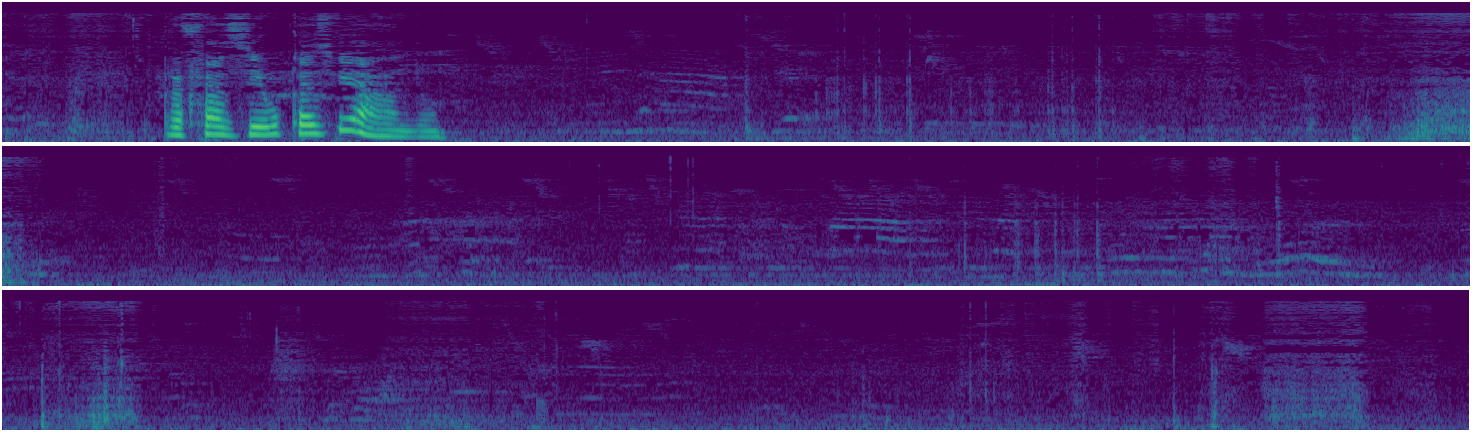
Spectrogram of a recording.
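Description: Thread rasps softly as it is pulled through taut cloth.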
